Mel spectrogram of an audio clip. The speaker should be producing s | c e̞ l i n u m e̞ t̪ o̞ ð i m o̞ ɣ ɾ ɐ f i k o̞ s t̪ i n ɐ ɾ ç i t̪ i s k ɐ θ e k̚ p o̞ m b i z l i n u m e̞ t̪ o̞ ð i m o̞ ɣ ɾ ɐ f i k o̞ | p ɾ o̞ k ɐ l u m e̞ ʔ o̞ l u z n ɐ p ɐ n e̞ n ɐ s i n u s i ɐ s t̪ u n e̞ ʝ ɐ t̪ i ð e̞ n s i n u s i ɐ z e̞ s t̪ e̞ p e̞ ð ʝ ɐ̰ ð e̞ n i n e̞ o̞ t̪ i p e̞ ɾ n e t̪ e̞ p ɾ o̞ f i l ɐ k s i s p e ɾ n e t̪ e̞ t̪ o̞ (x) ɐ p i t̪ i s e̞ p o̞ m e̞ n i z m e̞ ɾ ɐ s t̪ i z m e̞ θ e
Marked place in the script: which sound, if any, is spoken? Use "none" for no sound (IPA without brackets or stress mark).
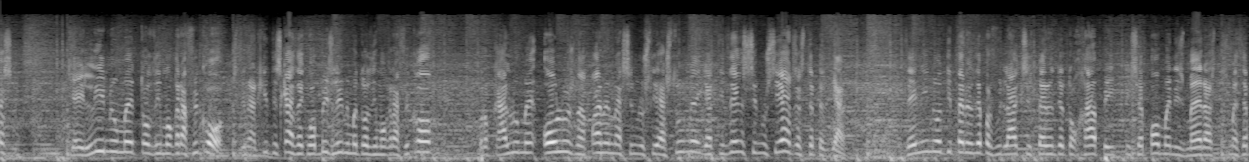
x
